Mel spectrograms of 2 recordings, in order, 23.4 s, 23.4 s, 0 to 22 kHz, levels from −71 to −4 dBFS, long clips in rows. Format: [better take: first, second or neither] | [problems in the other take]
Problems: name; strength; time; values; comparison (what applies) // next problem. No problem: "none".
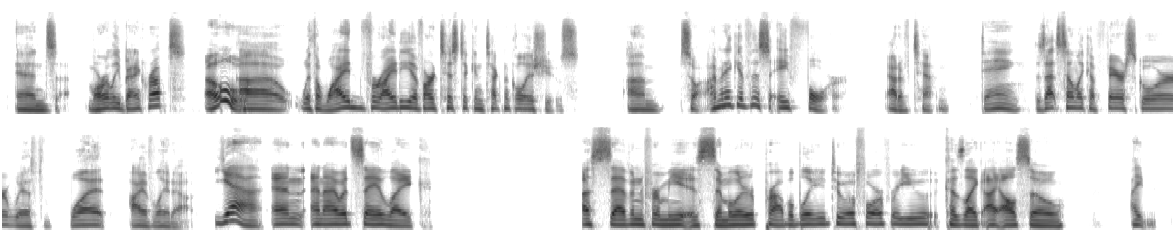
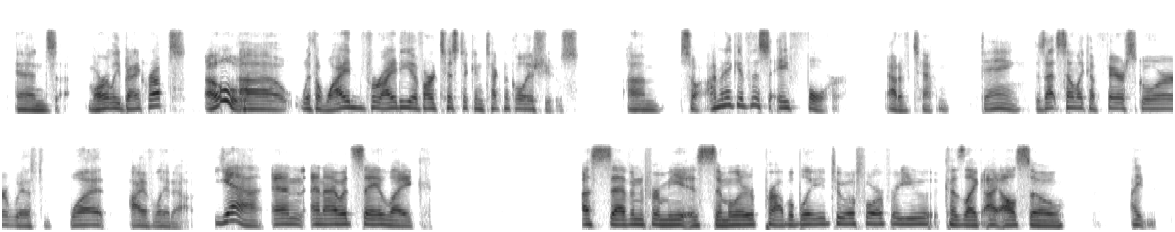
first | garbled, watery; badly; nothing above 8 kHz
